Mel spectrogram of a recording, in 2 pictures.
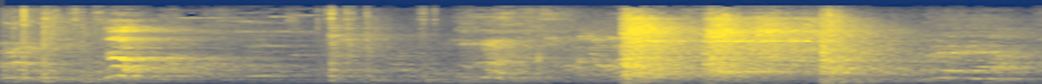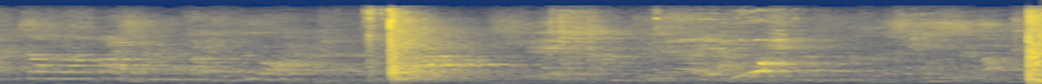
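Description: Barbell plates rattle as a man jerks a heavy bar overhead.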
